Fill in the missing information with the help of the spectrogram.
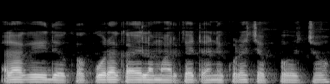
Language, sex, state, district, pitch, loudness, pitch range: Telugu, male, Andhra Pradesh, Sri Satya Sai, 105 Hz, -18 LUFS, 100-110 Hz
